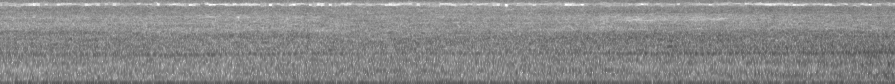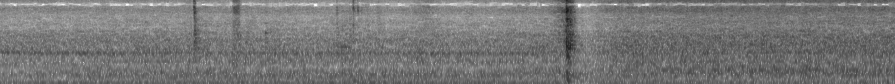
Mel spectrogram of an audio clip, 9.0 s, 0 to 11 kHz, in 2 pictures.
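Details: 1991 Mercedes 500SL R129 V8, about 73,000-75,000 miles, rarely driven; idle with engine and fan running, steady even low rumble with no knocks or misses under smooth fan hiss, idling cleanly.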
